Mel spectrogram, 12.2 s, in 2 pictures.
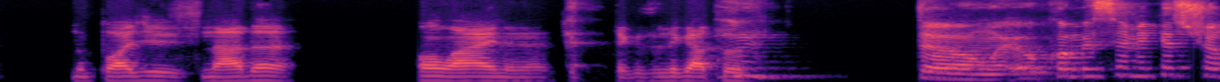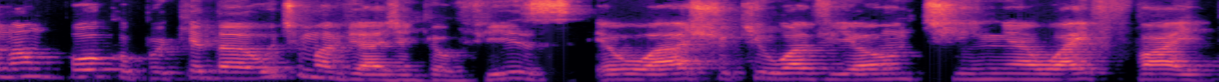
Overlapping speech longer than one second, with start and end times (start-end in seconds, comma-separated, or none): none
